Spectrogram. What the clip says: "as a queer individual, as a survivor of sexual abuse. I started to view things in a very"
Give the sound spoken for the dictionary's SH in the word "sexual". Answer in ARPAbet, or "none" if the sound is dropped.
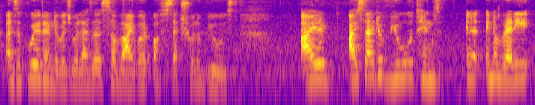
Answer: SH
